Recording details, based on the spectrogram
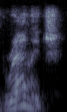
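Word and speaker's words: Greenwich: the word certificate and there nose Green in the word granich and the no there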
